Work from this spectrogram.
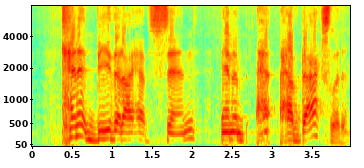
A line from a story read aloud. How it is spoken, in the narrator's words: So alarmed, he exclaimed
